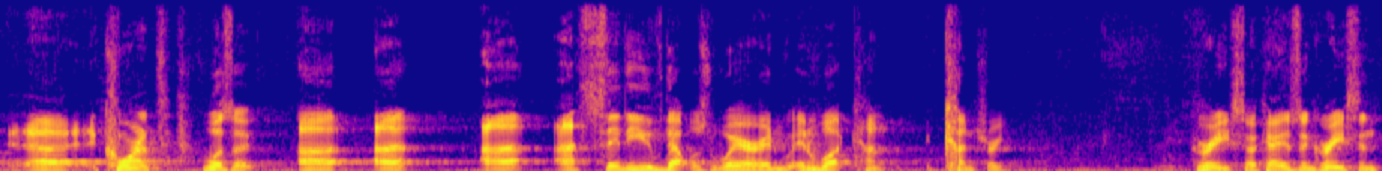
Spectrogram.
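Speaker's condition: Stuttering; lifelong stutter, used interpreter scout, also a stutterer, on Africa mission trip; rough time with scripture reading; gets stuck on words, stutters when preaching, rough time reading scripture aloud; repeated sounds

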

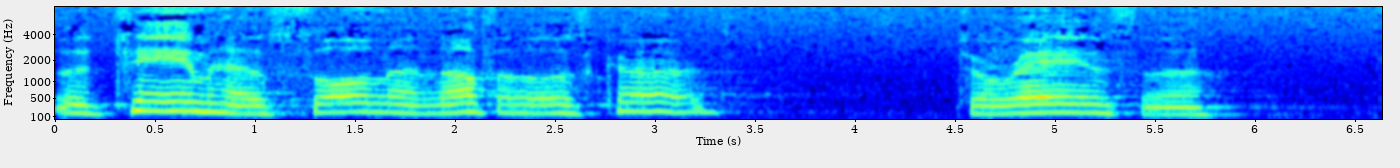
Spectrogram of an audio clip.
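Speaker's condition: Lou Gehrig's disease; given 3 to 5 years to live

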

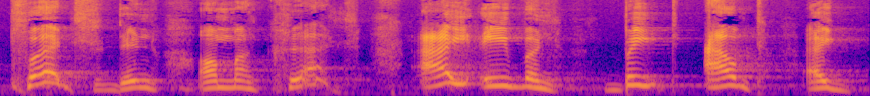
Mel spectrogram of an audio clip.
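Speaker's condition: Cerebral palsy; speech impediment

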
